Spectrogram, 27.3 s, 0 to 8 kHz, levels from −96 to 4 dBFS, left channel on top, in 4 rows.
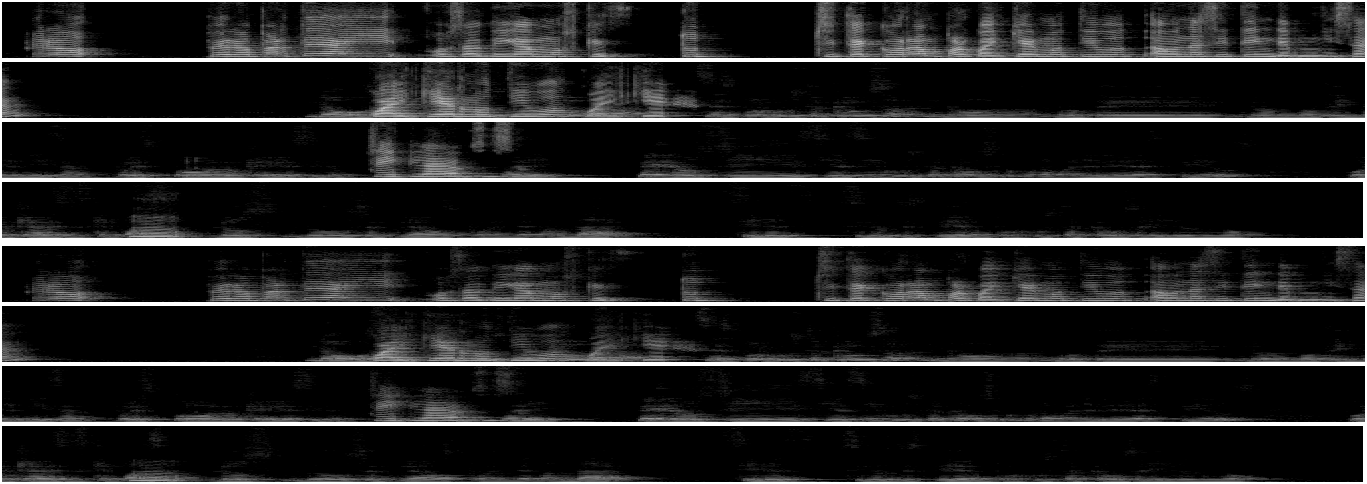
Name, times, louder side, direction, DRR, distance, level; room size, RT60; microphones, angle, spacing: voice 1, 1.0-3.1 3.4-3.6 4.1-6.9 8.7-10.1 15.5-16.3 21.1-21.4, left 7 dB, 75° left, 0.4 m, -33 dB
voice 2, 8.3-10.0 10.3-15.6 16.1-16.4 16.8-19.8 20.4-23.5 24.1-24.4 24.7-26.6, right 1 dB, ahead, 4.2 m, -50 dB
8.3 x 7.6 x 3.2 m
head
